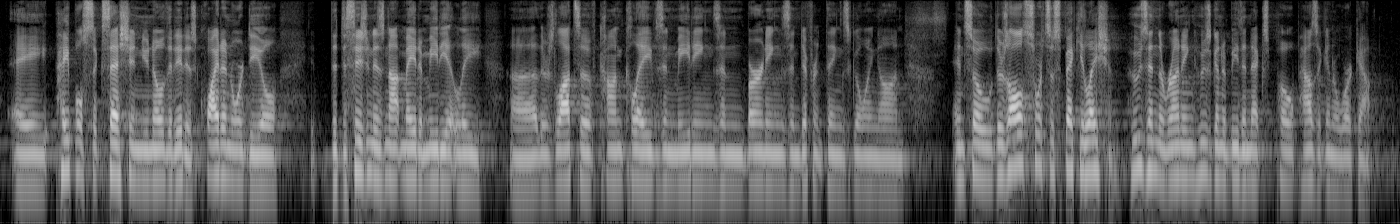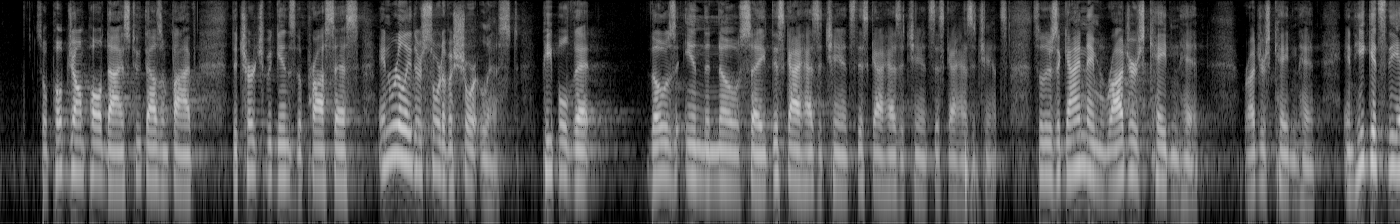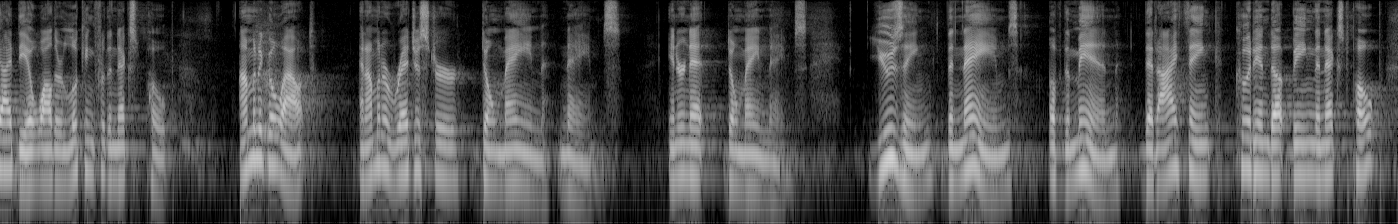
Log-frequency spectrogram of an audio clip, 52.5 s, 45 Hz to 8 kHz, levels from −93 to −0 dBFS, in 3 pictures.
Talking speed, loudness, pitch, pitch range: 165 wpm, -29 LUFS, 130 Hz, 120-155 Hz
